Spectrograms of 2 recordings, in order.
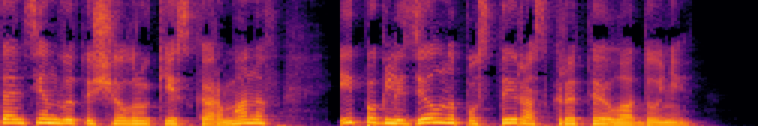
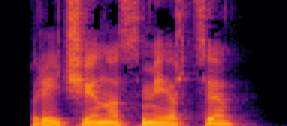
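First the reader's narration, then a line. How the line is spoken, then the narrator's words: Stern question. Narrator (Russian): строго спросил Александр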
